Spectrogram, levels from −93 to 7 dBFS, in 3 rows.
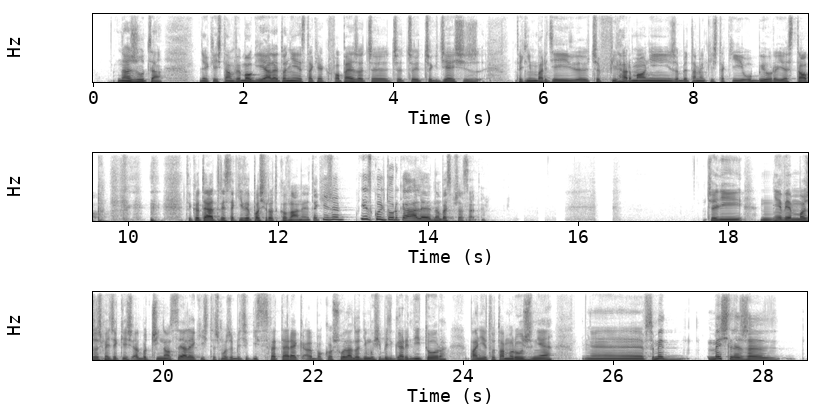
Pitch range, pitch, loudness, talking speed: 120-150 Hz, 130 Hz, -24 LUFS, 155 wpm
